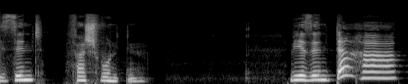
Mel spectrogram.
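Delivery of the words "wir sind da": bright, much higher cheerful call; cheerful grandpa. A narrator's reading. Grandpa cheerfully calls out arriving home. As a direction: announce your arrival happily. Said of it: "Opas fröhliche Stimme".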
